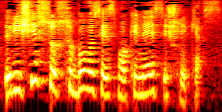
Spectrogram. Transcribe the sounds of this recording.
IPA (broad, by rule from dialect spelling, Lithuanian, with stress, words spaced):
rʲiːˈʃʲiːs sʊ sʊ ˈbʊʋʊsʲɛɪs moːkʲɪˈnʲɛɪs ɪʃʲˈlʲɪkʲɛs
